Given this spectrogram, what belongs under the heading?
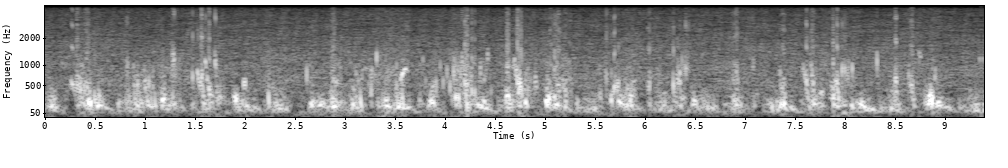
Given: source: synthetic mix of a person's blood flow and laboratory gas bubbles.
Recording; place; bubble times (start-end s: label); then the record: Doppler ultrasound of blood flow; precordium
0.27-0.66 s: bubbles
0.76-1.44 s: bubbles
1.47-1.85 s: bubbles
1.98-2.08 s: bubbles
2.23-2.32 s: bubbles
2.61-2.69 s: bubbles
2.82-3.00 s: bubbles
3.08-3.68 s: bubbles
3.77-4.50 s: bubbles
4.59-4.97 s: bubbles
5.03-5.31 s: bubbles
5.56-5.97 s: bubbles
6.04-6.11 s: bubbles
6.29-6.47 s: bubbles
6.90-6.98 s: bubbles
7.09-7.31 s: bubbles
7.36-7.47 s: bubbles
7.59-8.15 s: bubbles
8.31-8.39 s: bubbles
8.50-8.59 s: bubbles
8.64-9.01 s: bubbles
9.35-9.40 s: bubbles
From the record:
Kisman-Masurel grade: 242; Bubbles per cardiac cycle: several, 3 to 8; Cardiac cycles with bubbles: 100%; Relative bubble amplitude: moderate (0.250 to 0.450); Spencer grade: 3 (all of the cardiac periods contain showers or single bubble signals, but not dominating or overriding the cardiac motion signals); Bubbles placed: anywhere in the cardiac cycle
